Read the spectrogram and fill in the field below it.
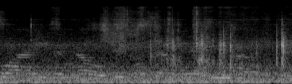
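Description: A stiff paper page rustles as it is turned by hand.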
